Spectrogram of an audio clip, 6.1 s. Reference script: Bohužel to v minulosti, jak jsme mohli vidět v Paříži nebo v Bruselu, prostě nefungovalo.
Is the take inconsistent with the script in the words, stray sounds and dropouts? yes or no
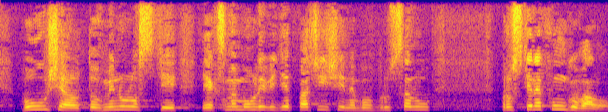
no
